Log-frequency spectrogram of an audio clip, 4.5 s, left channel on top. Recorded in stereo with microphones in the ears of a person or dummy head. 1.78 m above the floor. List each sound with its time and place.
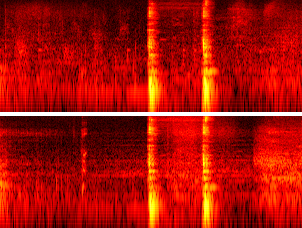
2.2 s dripping: 20° right (ahead or behind), 2 m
